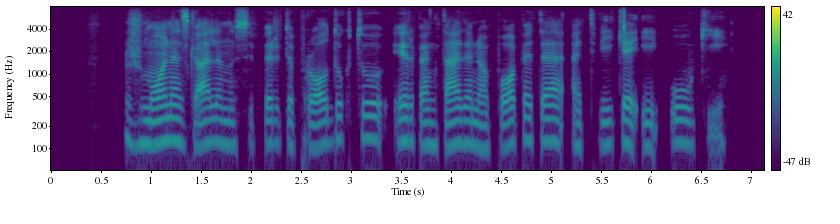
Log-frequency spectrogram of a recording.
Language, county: Lithuanian, Klaipėda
